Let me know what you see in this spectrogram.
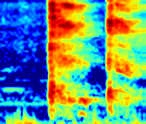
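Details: Child coughing: two short, harsh cough bursts in quick succession.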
